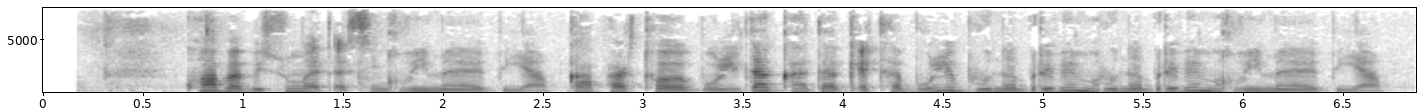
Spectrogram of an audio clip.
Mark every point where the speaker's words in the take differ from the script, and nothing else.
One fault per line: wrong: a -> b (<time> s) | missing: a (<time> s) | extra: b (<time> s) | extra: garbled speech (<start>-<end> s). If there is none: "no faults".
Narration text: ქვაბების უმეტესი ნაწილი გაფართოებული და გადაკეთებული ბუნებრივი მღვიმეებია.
wrong: ნაწილი -> მღვიმეებია (1.7 s)
extra: ბუნებრივი (5.3 s)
